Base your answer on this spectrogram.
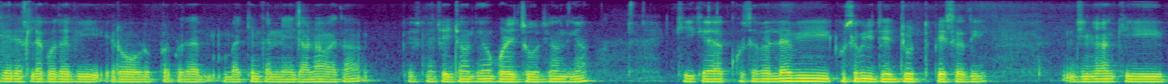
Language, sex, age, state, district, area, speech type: Dogri, male, 30-45, Jammu and Kashmir, Udhampur, rural, spontaneous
